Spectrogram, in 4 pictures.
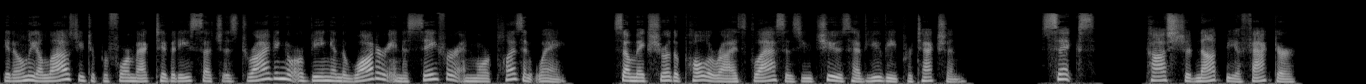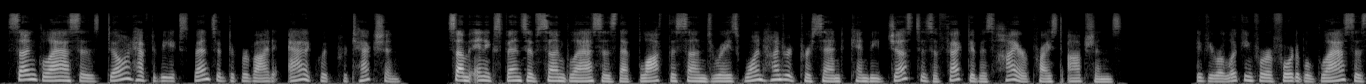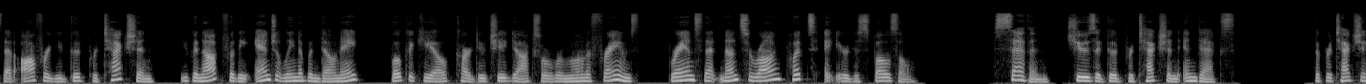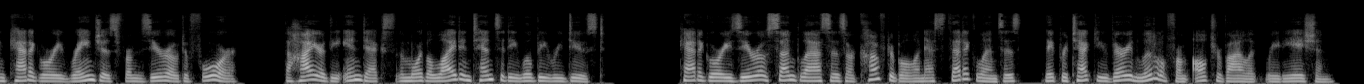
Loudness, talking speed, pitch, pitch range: -25 LUFS, 155 wpm, 155 Hz, 140-180 Hz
